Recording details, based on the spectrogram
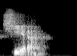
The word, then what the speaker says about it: Tchia: And one more, and I'm going to probably mispronounce this. Chia? T-C-H-I-A. – I believe that's how they were pronouncing it. Yeah, Chia.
